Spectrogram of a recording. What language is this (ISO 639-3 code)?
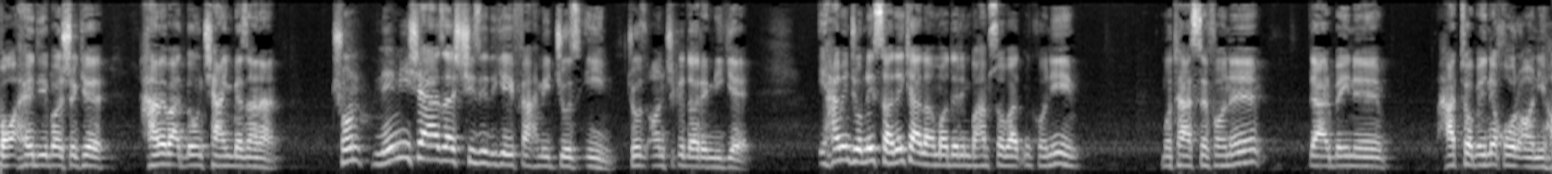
fas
